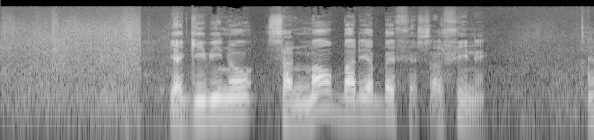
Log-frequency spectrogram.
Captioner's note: in Spanish; 西班牙语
